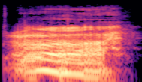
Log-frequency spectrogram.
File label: anger; davion; dota; dragon knight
